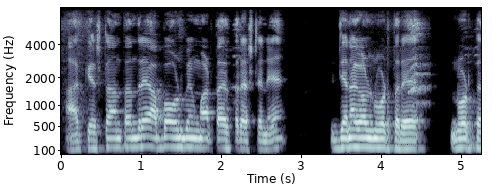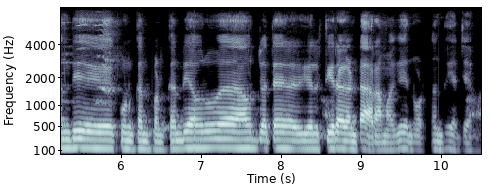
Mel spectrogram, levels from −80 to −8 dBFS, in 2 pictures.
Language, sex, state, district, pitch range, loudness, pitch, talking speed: Kannada, male, Karnataka, Mysore, 120-135 Hz, -20 LUFS, 130 Hz, 130 wpm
